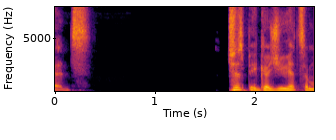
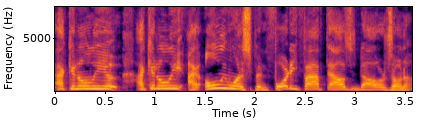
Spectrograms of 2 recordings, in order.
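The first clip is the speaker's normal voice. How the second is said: mildly acted customer protest, pitched up; higher, stumbling customer complaint; upset customer; 7 semitones higher, faster than usual. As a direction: play a buyer objecting to the price. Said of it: "the guy tells you".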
